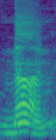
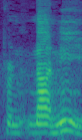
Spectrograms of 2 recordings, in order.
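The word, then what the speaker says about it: 何: Right now, in this case though, it's not pronounced none. It's nani. It's pronounced none.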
